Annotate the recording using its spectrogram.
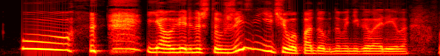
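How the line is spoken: Laughing. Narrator (Russian): Лола засмеялась

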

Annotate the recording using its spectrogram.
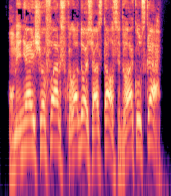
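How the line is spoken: Shout from another room. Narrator (Russian): прокричал из своей комнаты Иван

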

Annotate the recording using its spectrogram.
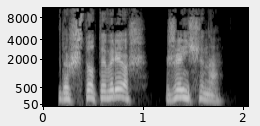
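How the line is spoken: Vampire's growl. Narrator (Russian): зарычал вампир

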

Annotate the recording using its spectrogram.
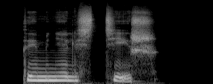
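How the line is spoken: Muffled, hollow. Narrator (Russian): сказал он глухо

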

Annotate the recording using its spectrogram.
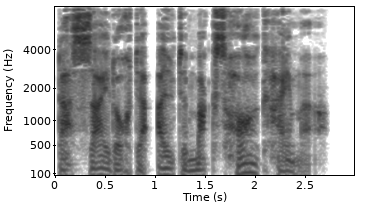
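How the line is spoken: Urgent low murmur. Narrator (German): raunte Herr Domingo nun fast beschwörend

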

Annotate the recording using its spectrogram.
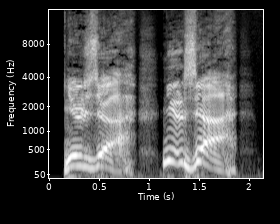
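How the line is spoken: Wheezing, gasping for air. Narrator (Russian): прохрипел хозяин, хватая ртом воздух

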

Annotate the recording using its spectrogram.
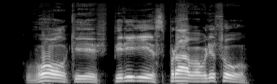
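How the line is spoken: Shouted warning. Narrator (Russian): тут же крикнул я, предупреждая своих товарищей

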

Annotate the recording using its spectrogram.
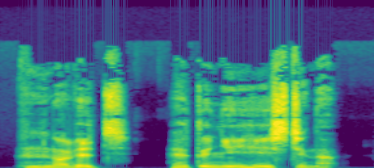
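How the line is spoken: Drawling, almost human voice. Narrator (Russian): протянул он почти человеческим голосом

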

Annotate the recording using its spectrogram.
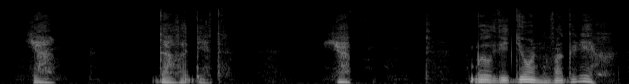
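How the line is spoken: Muttered. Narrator (Russian): пробормотал Мэтчем

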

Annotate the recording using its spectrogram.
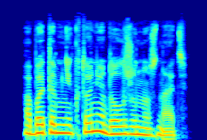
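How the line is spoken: Calm reply. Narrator (Russian): спокойно отозвалась я

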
